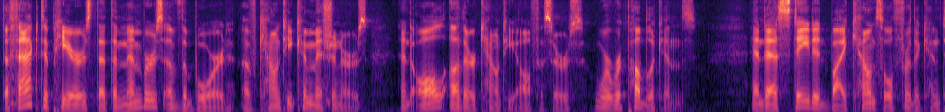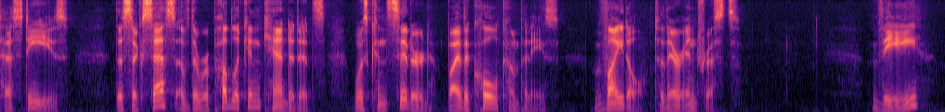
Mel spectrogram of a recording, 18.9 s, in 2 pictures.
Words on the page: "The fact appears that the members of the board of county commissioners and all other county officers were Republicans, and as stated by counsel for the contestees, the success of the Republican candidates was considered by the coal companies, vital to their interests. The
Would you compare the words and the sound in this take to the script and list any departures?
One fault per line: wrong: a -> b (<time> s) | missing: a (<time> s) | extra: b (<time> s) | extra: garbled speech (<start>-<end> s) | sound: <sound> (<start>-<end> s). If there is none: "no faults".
no faults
